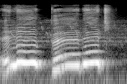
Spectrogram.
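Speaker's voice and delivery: happy, cheerful. Two new coaches greet a character, with a happy greeting. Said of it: "the two coaches said happily".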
